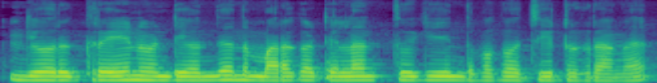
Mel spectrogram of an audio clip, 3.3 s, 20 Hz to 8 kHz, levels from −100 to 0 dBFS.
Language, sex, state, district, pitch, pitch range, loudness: Tamil, male, Tamil Nadu, Namakkal, 140 Hz, 135-145 Hz, -16 LUFS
